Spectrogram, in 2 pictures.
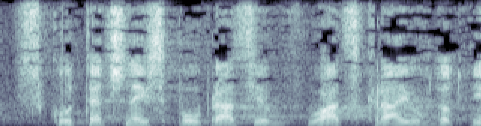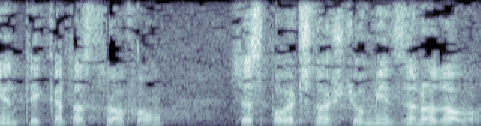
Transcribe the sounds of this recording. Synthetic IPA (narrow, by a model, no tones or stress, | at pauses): skut̪ɛt͡ʂnɛjfspuwpɾat̪sɘvwat̪skɾajuvd̪ɔt̪kɲɛnt̪ɘxkat̪ast̪ɾɔfɔ̃w̃ | z̥ɛspɔwɛt͡ʂnɔɕt͡ɕɔ̃w̃mjɛnd̪zɘnaɾɔd̪ɔvɔ̰̃w̃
